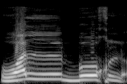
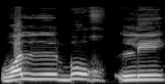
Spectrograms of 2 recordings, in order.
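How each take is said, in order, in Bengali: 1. শেষ শব্দটি 'l' ধ্বনি দিয়ে শেষ হয়। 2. শেষ শব্দটি 'i' স্বরধ্বনি দিয়ে শেষ হয়।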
